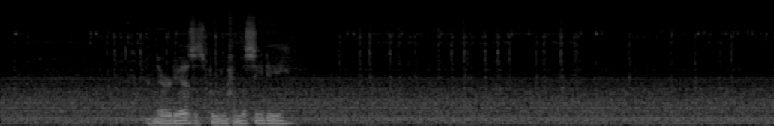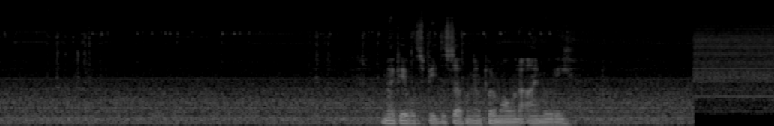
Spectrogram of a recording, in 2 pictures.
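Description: A computer hums quietly and steadily.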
